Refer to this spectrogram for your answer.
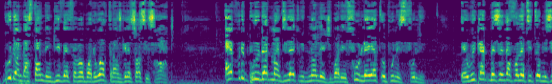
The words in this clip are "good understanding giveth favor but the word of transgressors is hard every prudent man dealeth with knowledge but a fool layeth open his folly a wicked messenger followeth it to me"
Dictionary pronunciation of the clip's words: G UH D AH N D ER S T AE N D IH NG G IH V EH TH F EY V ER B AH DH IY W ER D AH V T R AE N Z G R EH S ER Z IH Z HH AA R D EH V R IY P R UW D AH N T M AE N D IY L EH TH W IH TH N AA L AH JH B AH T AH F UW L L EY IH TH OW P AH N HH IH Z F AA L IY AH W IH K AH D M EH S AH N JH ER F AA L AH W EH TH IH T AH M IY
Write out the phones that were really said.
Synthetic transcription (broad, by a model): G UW D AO N D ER S T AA N D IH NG G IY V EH T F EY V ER B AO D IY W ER AH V T R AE N S G R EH S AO S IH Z HH AA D EH V R IY P R UW D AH N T M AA N D IY L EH T W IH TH N AA L AH JH B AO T AH F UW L L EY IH T OW P AH N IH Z F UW L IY AH W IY K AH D M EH S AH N JH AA F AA L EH T IH T AH M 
